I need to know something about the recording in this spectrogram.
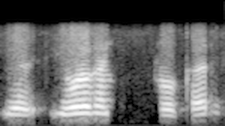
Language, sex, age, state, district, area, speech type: Kannada, male, 30-45, Karnataka, Gadag, rural, conversation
